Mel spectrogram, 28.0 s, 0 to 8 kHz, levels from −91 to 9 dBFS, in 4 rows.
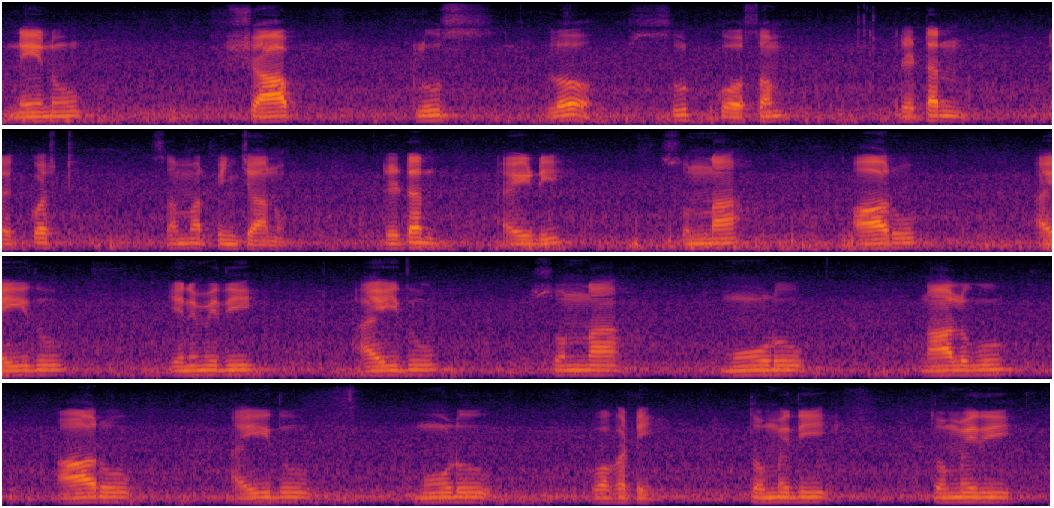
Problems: none marked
